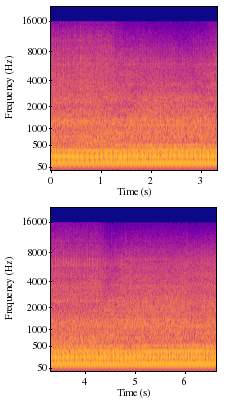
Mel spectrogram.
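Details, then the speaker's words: Briggs and Stratton lawn mower engine that would not start, running after quick carburetor clean and main jet refit, air filter removed; steady even single-cylinder note, no misses or surging; runs normally. "there you go start stops cuts does what it should do"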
